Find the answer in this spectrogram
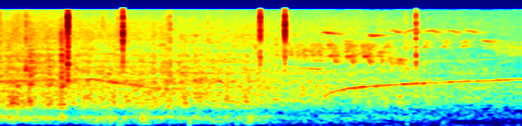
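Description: Train running on rails, with scattered clicks and a thin whistle tone that dips and then slowly rises, the whole sound fading away toward the end.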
